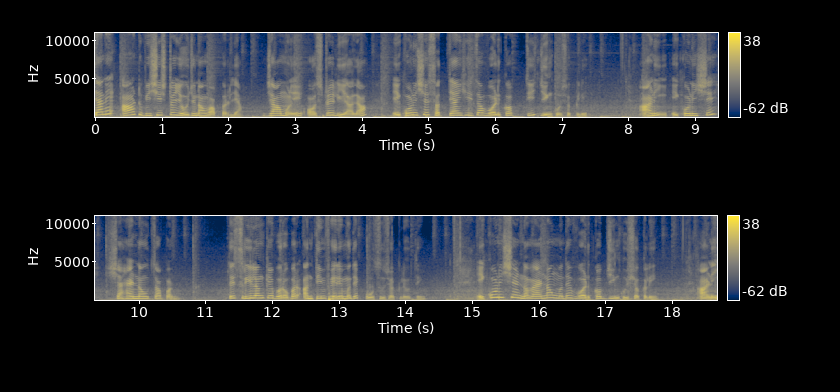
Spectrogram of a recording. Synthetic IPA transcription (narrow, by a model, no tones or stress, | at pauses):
t̪janeaʈʰʋiɕiʂʈəjod͡ʑnaʋapəɾljad͡ʑjamuɭeʔɔsʈɾelijalaekoɽ̃isɕesət̪ːjãjɕit͡saʋəɾɽɖkəp̚t̪iːd͡ʑiŋkuːɕəklḛ | a̰ɽ̃iekoɽ̃isɕe | ɕəɦaɳːəʋt͡sapəɳ | t̪esɾiləŋkebəɾobəɾə̰nt̪imfeɾeməd̪ʱːjeposuːɕəkleɦot̪e | ekoɽ̃isɕenəʋjaɳːəwməd̪ʱːjeʋəɾɽkəp̚d͡ʑiŋkuːɕəklea̰ɽ̃i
